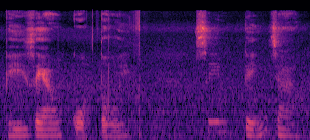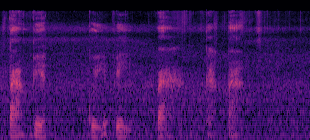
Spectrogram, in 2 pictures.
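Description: A middle-aged woman speaks calmly and close up.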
